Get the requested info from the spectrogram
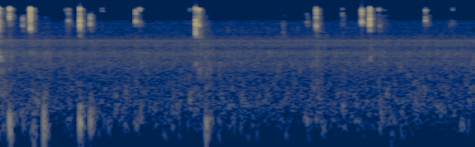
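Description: Faint, sharp computer mouse and keyboard clicks, irregular and in small clusters, with near silence between them.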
